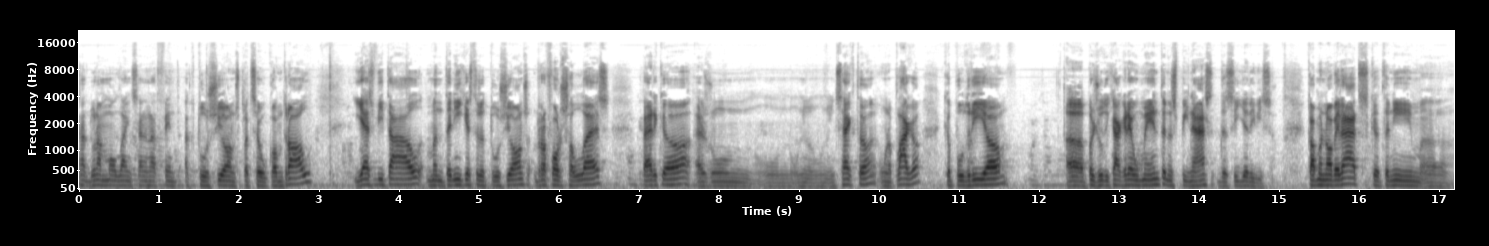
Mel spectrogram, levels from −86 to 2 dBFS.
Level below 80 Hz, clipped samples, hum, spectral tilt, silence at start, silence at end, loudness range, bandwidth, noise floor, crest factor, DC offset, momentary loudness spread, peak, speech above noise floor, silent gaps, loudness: -50 dBFS; under 0.1%; none; -4.5 dB/octave; 0 s; 0 s; 4 LU; 16.5 kHz; -40 dBFS; 20 dB; under 0.1%; 14 LU; 0 dBFS; 21 dB; none; -19 LUFS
